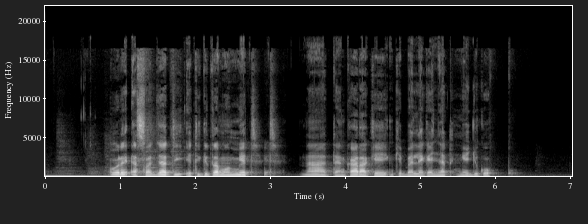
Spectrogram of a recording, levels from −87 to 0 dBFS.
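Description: Speech clip with overlapping chunks: at 2.93 s and again at 6.18 s, a 250 ms stretch replays because each 3-second chunk begins before the previous one ends. The first stutter lands just before "naa tenkaraki nkibelekenyat ngejuko", the second just after it.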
